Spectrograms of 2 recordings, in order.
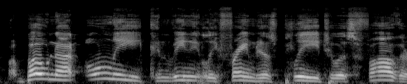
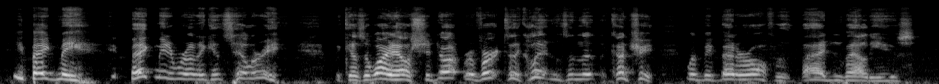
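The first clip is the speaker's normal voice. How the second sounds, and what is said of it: Imitates another person's voice. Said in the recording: “That's my Biden impersonation. I'm working on it. It's a work in progress.”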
